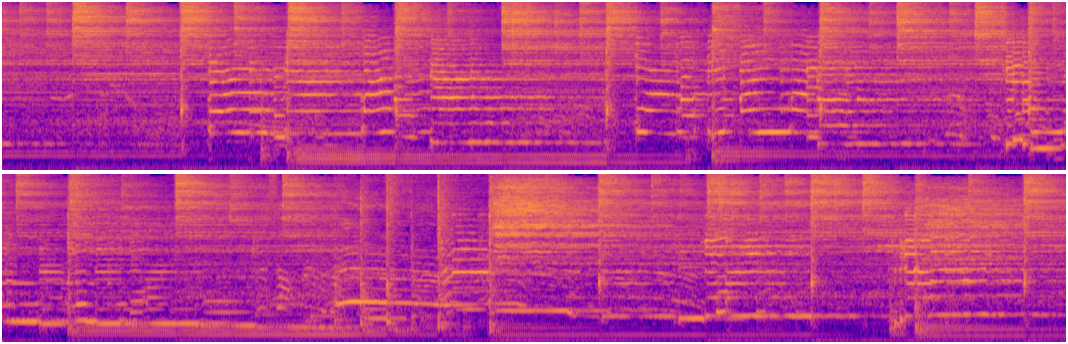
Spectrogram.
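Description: Live psychedelic rock band playing: electric guitar over drums and bass, with held notes that bend and slide in pitch, and a steady run of cymbal and drum hits.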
